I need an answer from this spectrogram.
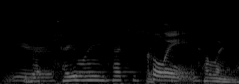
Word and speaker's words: Killeen: Killeen. Killeen. How do you spell it, with a K or a C?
